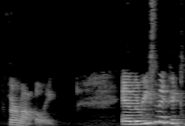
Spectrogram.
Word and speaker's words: Thermopylae: in this place called Thermopylae. It's not spelled like Monopoly, the game, but it's pronounced that way, Thermopylae.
